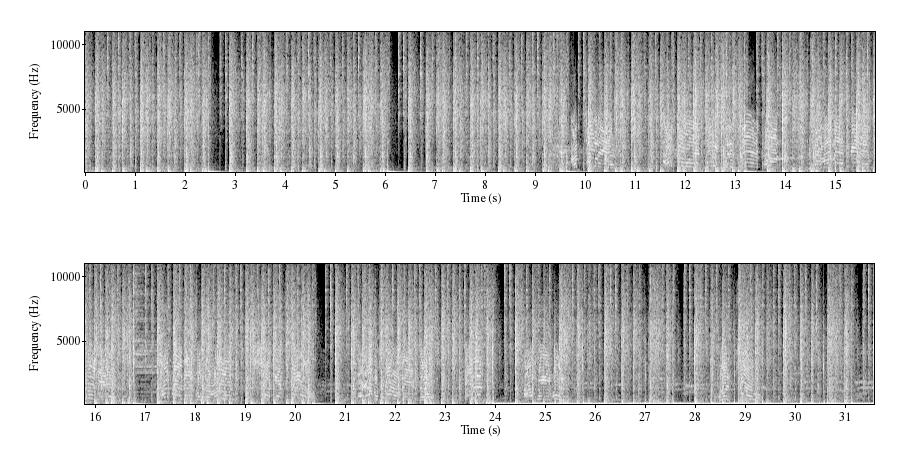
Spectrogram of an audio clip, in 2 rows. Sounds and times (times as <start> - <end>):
Drum: 0.0 - 31.5
Drum kit: 0.0 - 31.5
Speech: 9.6 - 10.8, 11.6 - 16.5, 17.2 - 20.5, 21.2 - 22.8, 23.4 - 24.0, 24.6 - 25.5, 28.3 - 29.4.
